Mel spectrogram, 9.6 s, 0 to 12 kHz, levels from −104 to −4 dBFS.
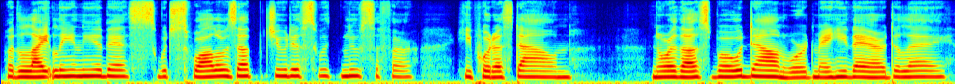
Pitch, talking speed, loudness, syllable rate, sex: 205 Hz, 145 wpm, -15 LUFS, 4.0 syllables/s, female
